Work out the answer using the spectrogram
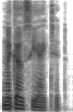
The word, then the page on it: negotiated: British English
